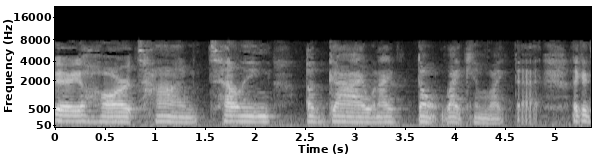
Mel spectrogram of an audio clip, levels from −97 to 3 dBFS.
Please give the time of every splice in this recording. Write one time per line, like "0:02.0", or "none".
none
